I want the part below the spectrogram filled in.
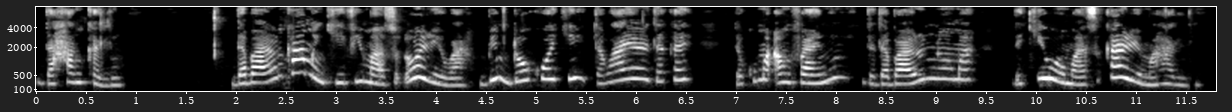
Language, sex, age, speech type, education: Hausa, female, 60+, spontaneous, tertiary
